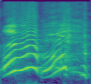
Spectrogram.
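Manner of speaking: high, loud comic shriek; mock scream. Guest retelling hearing herself mentioned, high mock scream. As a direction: let out a laughing, high-pitched scream. Retells reacting while listening in car.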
